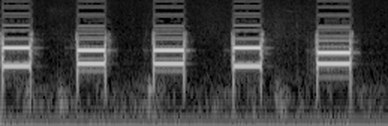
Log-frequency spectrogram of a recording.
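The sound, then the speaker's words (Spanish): Telephone keypad tones as a call is dialled: five short, steady, fairly loud DTMF beeps at an even pace, with brief silences between them and no voices. “Bien, estamos llamando entonces.”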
